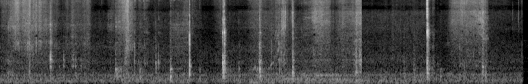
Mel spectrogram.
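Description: Scattered sharp clicks and taps of pliers and hand tools working a coolant-hose clamp under the throttle body, over a steady low background rumble.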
